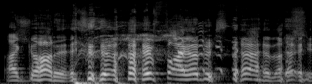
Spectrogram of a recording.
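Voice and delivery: loud laughing, high; laughing hard. Real, not acted. Co-host set up for the punchline, loud laughter. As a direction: crack up mid-word.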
